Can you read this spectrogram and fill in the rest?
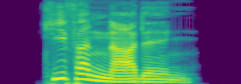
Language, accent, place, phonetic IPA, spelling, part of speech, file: German, Germany, Berlin, [ˈkiːfɐnˌnaːdl̩n], Kiefernnadeln, noun, De-Kiefernnadeln.ogg
- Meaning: plural of Kiefernnadel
